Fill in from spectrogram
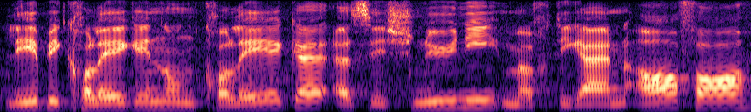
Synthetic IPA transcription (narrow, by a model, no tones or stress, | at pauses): liːbikʰɔleːɡɪnənʊnt̚kʰɔleːɡ̥əəsɪʃnyːnimœχtiɡærnaːfɑː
